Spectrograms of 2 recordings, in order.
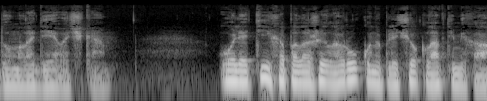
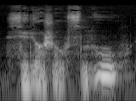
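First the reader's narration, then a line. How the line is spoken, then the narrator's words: Whisper. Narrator (Russian): шепотом сказала она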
